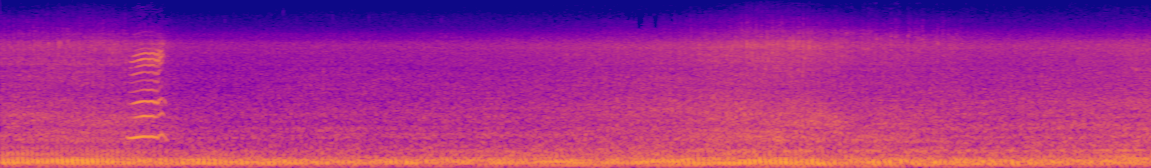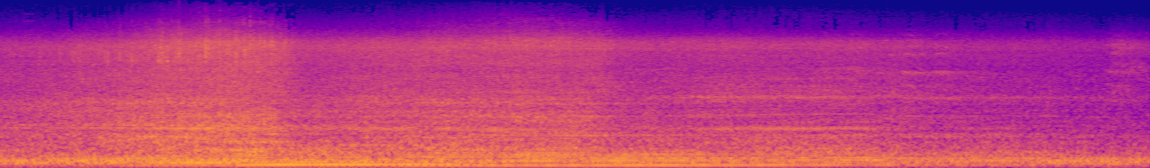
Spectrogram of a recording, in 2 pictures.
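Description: Motor traffic: a steady low engine rumble, with a passing vehicle swelling up and fading away near the middle. A short high-pitched call sounds about a second and a half in.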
